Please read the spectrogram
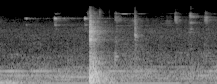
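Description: A single sharp click about a second in, from a hand pressing on the charging-port flap set into the electric car's front panel, over a steady low hum in the background.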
